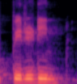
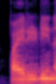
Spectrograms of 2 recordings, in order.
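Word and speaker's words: pyridine: जैसे मैं एक एग्जांपल दूँ आपको, पिरिडीन, या इसको इंग्लिश में अगर मैं प्रोनाउंस करूँ तो पायरिडीन आप बोलते हो।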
